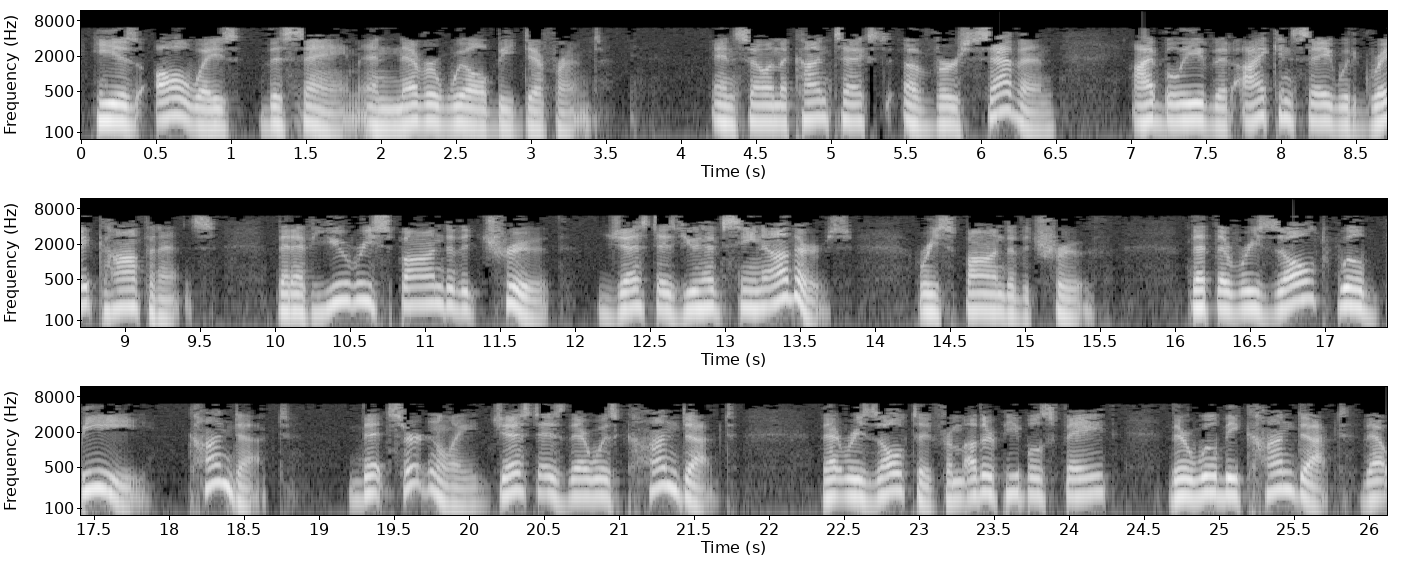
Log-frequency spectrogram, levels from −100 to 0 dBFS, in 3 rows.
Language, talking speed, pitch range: English, 155 wpm, 130-170 Hz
